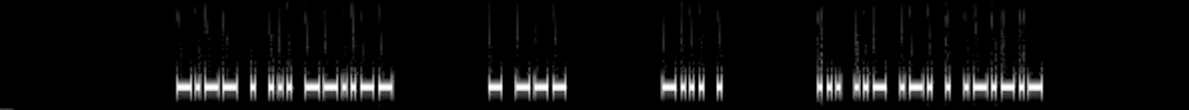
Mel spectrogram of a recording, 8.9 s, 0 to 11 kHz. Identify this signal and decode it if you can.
Morse code, heard as a keyed tone, about 36 wpm, 700 Hz. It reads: YES, TO BE SURE.
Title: 3x Word-Spacing - Sentences from Top 500 Words - 35wpm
